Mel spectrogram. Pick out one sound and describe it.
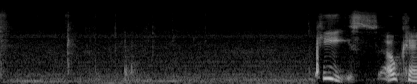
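A card is laid down on a wooden table with a soft tap.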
